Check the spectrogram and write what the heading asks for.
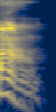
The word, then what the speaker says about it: balm: __ ] needs lip balm this about lip balm the L is silent damn y [ __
